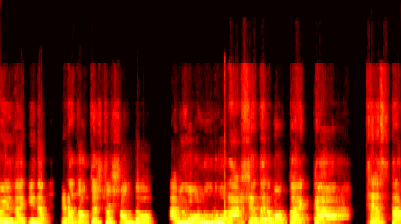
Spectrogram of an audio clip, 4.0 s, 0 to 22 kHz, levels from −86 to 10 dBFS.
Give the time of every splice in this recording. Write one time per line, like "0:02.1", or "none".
0:02.2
